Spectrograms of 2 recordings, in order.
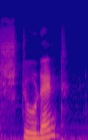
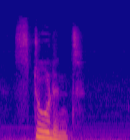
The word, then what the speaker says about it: student: word which is student lot of people make a mistake and they pronounce this with a sure student it's not student it is student all right now when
